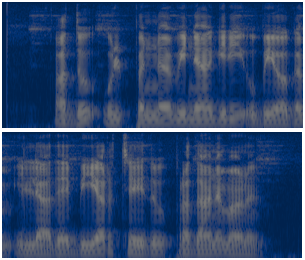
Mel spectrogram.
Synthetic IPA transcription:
ɐðuulpɐnːɐʋinaːɡiɾiʔṵbɐjo̞ːɡɐmḭlːaːðe̞bijɐrt͡ɕe̞jt̪uprɐd̪ʱaːnɐmaːɳɨ

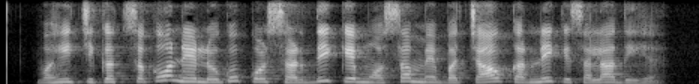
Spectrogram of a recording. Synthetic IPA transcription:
ʋɐɦĩt͡ʃɪkɪt̪səkõneloːɡõkosɐɾd̪ikemɔːsəmːẽbɐt͡ʃaːʋkɐɾnekisɐlaɦd̪iːɦɛː

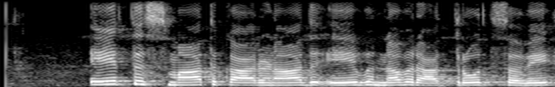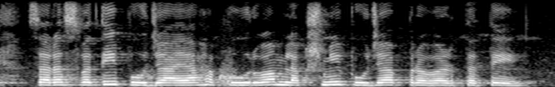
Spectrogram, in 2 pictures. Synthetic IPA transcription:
eːt̪smaːt̪kaːɾɳaːd̪eːʋnɐʋɾaːt̪ɾoːt̪sɐʋeːsɐɾəsʋət̪ipuːd͡ʒaːjaɦpuːɾʋɐmlɐkʂmiːpuːd͡ʒaːpɾɐʋəɾt̪ət̪eː

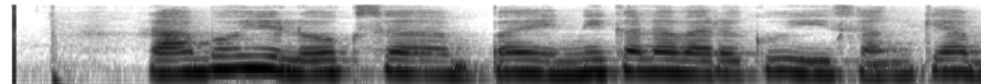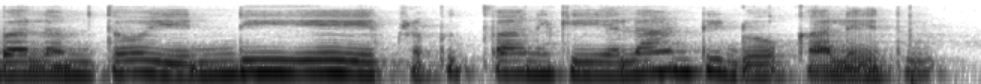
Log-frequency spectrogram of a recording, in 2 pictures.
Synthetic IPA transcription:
ɾaːboːjulɔːksɐʋɐmpɐjenːikɐlɐʋɐɾɐkuiːsɐŋkʰjaːbɐlɐmt̪o̞ːe̞ɳɖieːpɾɐbʱut̪ʋaːnikiɛlaːɳʈiɖɔːka̰ːle̞̰ːd̪u

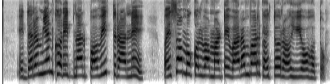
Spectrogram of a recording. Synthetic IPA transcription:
ed̪əɾmjankʰəɾid̪naɾpəʋit̪ɾane | pəjsamokəlʋamaʈeʋaɾə̃mʋaɾkəɦjt̪oɾəɦjoɦət̪o̰

